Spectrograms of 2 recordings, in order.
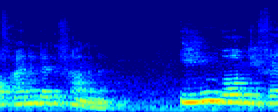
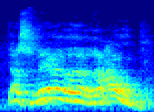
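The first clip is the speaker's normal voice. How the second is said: slow, loud, high outraged cry; loud slow outraged chief; 7 semitones higher, 9 dB louder, much slower than usual. Acted. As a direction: hurl the accusation slowly and loudly. Chief outraged at horse theft.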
